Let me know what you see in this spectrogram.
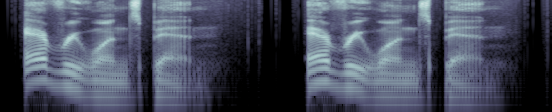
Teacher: In spoken English, we almost always contract everyone and has into everyone's. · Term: connected speech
